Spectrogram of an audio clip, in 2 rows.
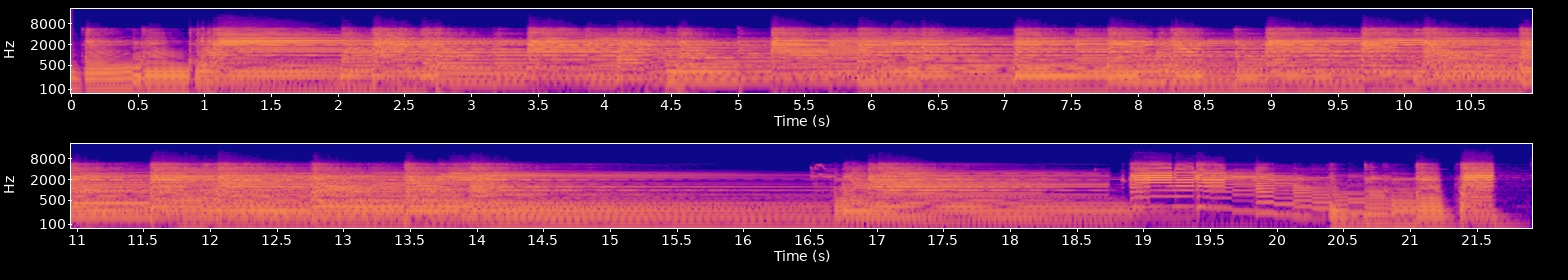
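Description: A Gibson Les Paul 60s Standard electric guitar played through its bridge pickup with heavy distortion rings out in sustained, crunchy chords and riffs, loud and alone, ending with a short choppy phrase.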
